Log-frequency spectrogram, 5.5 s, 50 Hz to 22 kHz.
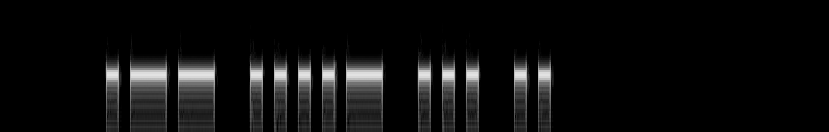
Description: Morse code, heard as a keyed tone, about 16 wpm, 700 Hz. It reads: W4SI
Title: USA Call Signs - 4 Characters - 15wpm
